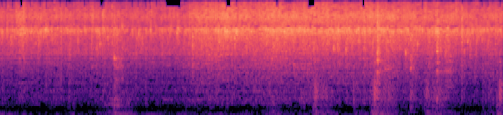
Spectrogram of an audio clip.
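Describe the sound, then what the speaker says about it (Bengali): Crushed garlic sizzles steadily in hot mustard oil over a cumin tempering, a close, continuous crackling fry that grows slightly louder partway through, with no talking. "রসুনটা একটু ভাজা ভাজা হলে মানে কাঁচা গন্ধটা চলে যাবে"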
